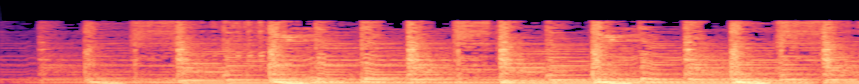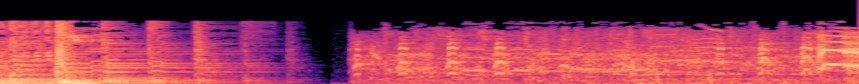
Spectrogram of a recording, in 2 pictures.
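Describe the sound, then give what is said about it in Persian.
A hen clucks loudly in a rapid, steady run of short clucks. After a brief pause, quieter and scratchier clucking carries on. No one speaks. “دقیقه قدقد نکو، پای تواز میکنم”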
